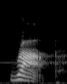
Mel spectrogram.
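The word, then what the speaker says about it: wrap: we have app so what are the two missing letters one of them is silent and the other one is the combination it is w and r rap next one wrists wrists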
